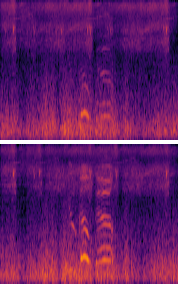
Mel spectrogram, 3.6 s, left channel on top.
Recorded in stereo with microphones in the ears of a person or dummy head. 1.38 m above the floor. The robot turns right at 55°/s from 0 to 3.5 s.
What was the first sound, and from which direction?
A child speaking, 115° right.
